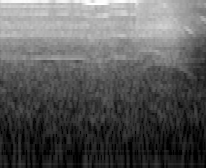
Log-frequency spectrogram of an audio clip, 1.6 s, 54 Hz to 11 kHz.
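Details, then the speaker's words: High-speed dental handpiece cutting 1 mm occlusal depth holes in a dentiform mandibular molar during a complete cast gold crown preparation: a steady high-pitched drill whine that fades at the end. "Initially, it may be easier to place some depth holes in the occlusal surface. Typically, these are placed in the central pit and are roughly 1 millimeter deep."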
